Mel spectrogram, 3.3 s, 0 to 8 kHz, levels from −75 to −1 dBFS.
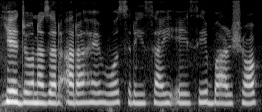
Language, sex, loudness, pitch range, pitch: Hindi, female, -17 LUFS, 245-260 Hz, 255 Hz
